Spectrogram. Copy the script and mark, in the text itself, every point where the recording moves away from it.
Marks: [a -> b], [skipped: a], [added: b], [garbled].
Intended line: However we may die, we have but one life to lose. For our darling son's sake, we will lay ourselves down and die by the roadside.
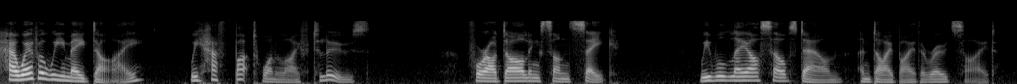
However we may die, we have but one life to lose. For our darling son's sake, we will lay ourselves down and die by the roadside.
